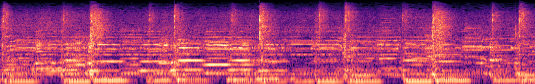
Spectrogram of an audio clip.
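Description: Electric blues band playing an instrumental passage with no singing: guitar over bass and a steady drum beat.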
